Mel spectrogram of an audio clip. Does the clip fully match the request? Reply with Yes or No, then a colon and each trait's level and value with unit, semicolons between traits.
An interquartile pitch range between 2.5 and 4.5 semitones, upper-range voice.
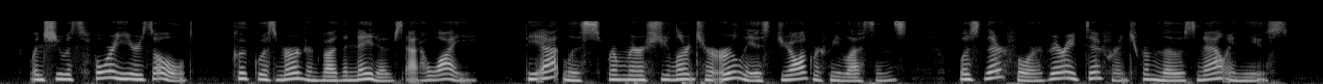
No: average, 5.2 semitones; high, 220 Hz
